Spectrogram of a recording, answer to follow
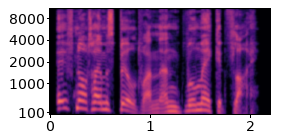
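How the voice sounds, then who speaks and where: A man voicing a high, eager little boy. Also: very animated, fairly quick, mellow, dry recording, clean studio sound. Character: excitable little boy grandson, imaginative and eager.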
